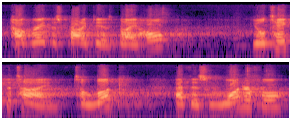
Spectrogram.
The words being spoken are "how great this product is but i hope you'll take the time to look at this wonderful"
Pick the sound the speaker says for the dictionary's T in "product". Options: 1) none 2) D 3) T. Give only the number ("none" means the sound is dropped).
3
